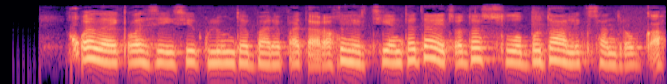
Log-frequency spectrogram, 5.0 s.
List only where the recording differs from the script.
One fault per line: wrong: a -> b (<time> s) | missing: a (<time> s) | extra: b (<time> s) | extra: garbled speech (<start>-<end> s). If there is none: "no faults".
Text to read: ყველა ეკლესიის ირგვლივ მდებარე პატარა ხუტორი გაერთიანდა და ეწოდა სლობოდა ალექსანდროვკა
missing: ხუტორი (2.5 s)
